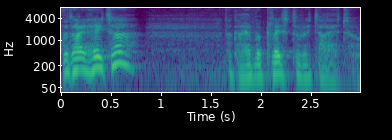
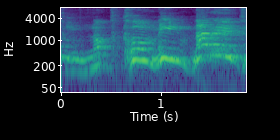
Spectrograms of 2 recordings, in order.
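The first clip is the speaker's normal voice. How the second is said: slow, loud, high shout; furious shout; 6 dB louder than usual. Acted. Rochester shouting that she must not call him married, shouting. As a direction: hurl it at her in anguish.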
